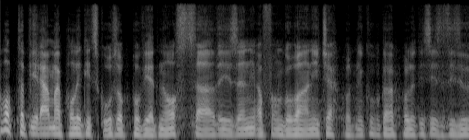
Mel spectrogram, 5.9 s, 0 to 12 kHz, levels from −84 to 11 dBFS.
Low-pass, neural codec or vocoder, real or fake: 10.8 kHz; codec, 16 kHz in and 24 kHz out, 0.4 kbps, LongCat-Audio-Codec, two codebook decoder; fake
